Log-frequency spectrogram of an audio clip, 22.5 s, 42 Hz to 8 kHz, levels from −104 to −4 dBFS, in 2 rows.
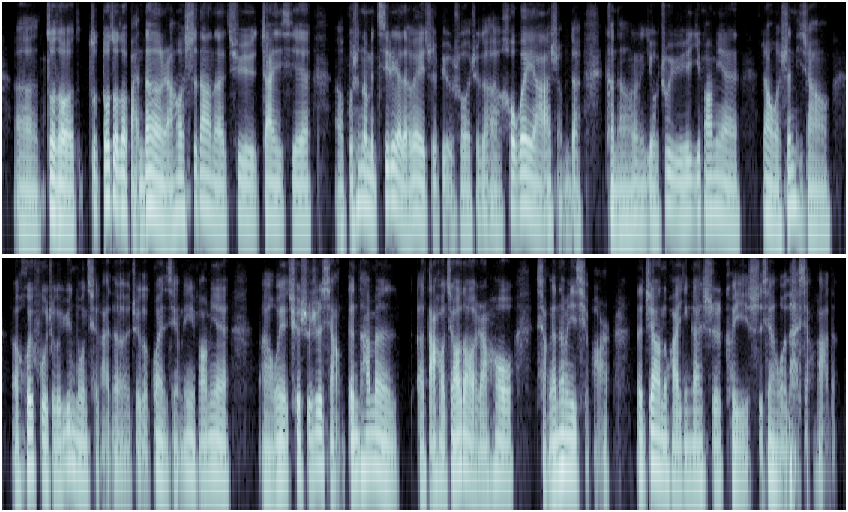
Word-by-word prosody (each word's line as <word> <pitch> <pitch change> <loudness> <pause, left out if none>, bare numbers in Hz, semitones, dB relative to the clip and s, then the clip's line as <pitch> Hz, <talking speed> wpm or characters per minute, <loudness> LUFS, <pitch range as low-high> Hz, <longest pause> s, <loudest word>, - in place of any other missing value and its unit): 呃， 80 -1 -2
坐 105 - +6
坐 90 -3 +6 0.4
多 130 - +6
坐 130 - +6
坐 115 -1 +6
板 85 -3 -2
凳， 105 -2 +6
然 85 0 0
后 100 +2 +1
适 120 +2 -4
当 110 -3 +2
地 90 -2 0
去 90 0 -2
占 95 +2 0
一 85 - -2
些， 90 +1 -1 0.3
呃， 80 - -6
不 85 - -4
是 120 - -1
那 120 - +4
么 110 -3 +2
激 110 +7 -1
烈 125 -4 +4
的 85 -1 +2
位 95 -2 +3
置， - - -6
比 - - -8
如 - - -5
说 80 -1 -4
这 - - -9
个 80 - -4
后 110 +7 +1
卫 110 0 +5
啊 85 -2 0
什 85 - -9
么 - - -9
的。 75 - -5 0.3
可 - - -2
能 80 +2 -2
有 85 -2 -2
助 115 +7 -2
于 95 -1 +1
一 100 +2 -2
方 105 -1 0
面， 90 -5 -1 0.3
让 100 -3 +1
我 80 - -1
身 80 +9 0
体 105 -7 -6
上， 75 0 -3 0.3
呃， 85 - -3
恢 100 +5 +5
复 90 -2 0
这 85 - -4
个 85 - +1
运 105 +3 0
动 85 -3 0
起 80 - -8
来 - - -9
的 - - -6
这 - - -6
个 - - -5
惯 90 -5 -1
性， 80 - -7
另 95 +1 -3
一 - - +1
方 85 0 -2
面， 90 -3 +1 0.4
啊， 75 -2 -4
我 85 +4 0
也 85 - +3
确 100 - +1
实 90 +1 0
是 105 +2 +4
想 80 -5 -4
跟 90 0 +3
他 100 +1 +1
们， 90 -7 +1 0.2
呃， 75 - -4
打 80 +1 +2
好 85 -3 0
交 90 +5 +5
道， 95 -5 +4
然 75 -1 0
后 85 0 +1 0.3
想 80 - -7
跟 85 +2 +2
他 100 - +6
们 95 - +4
一 95 - +4
起 85 - -9
玩 - - -11
儿， - - -9 0.3
那 95 - +1
这 90 +6 +3
样 100 -2 +6
的 90 - +1
话 80 -3 +1
应 80 +1 -3
该 80 0 0
是 80 0 -4
可 85 - -8
以 80 +2 -3
实 - - -10
现 85 -3 -1
我 75 - -5
的 - - -4
想 - - -9
法 - - -7
的。 - - -24
90 Hz, 295 characters per minute, -26 LUFS, 80-100 Hz, 0.4 s, 坐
